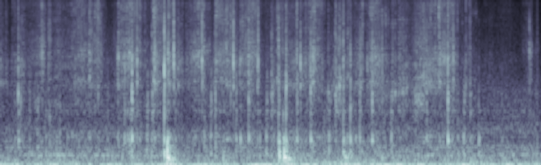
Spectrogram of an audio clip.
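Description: Irregular scraping and clicking of hand-mixer beaters being stirred by hand through powdered sugar and creamed butter in a plastic bowl, mixing the sugar in before the beating starts.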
